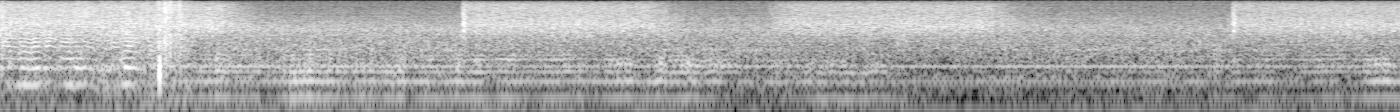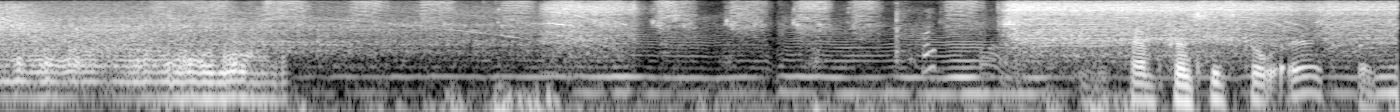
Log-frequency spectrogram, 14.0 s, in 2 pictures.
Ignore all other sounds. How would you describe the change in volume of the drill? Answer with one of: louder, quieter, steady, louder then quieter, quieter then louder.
louder.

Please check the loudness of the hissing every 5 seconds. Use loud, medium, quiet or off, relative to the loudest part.
loud, medium, quiet.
